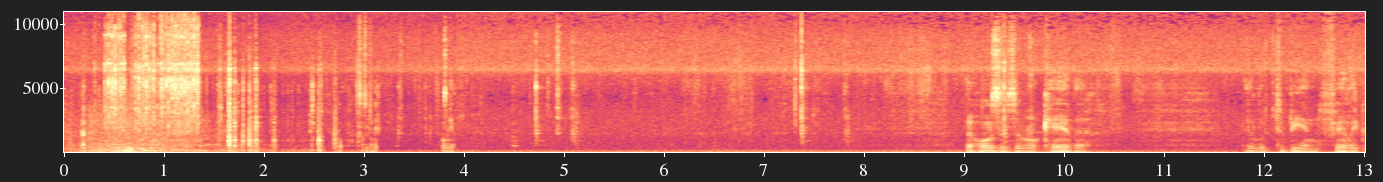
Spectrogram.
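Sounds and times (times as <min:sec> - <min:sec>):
steady low hum: 0:00.0 - 0:13.0
light ticks of tools: 0:04.6 - 0:05.2, 0:07.2 - 0:08.0.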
